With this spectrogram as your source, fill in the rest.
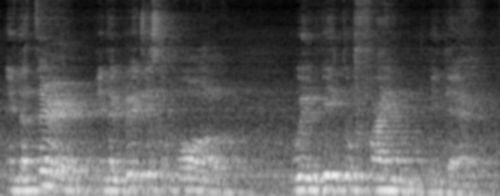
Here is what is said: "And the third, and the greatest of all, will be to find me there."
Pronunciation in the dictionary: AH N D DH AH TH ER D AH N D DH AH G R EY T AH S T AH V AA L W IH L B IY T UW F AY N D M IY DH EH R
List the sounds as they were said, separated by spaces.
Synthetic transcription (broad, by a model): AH N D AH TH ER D AH N D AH G R EY T AH S T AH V AA L W IH L B IY T UW F AY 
